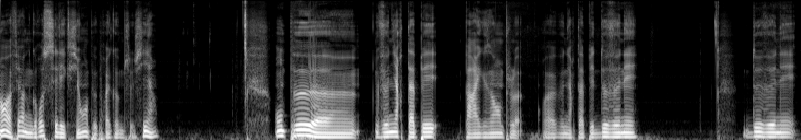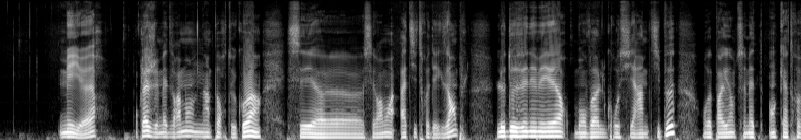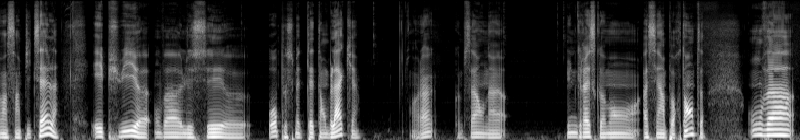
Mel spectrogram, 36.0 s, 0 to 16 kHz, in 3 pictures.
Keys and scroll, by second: 4.4 super+h, 7.7-10.0 typing, 11.4-14.3 typing, 23.6-24.5 typing.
